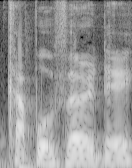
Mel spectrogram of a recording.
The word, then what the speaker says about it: Cabo Verde: Today we are in Cape Verde. That's where we've touched down, or Cabo Verde, the official pronunciation.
